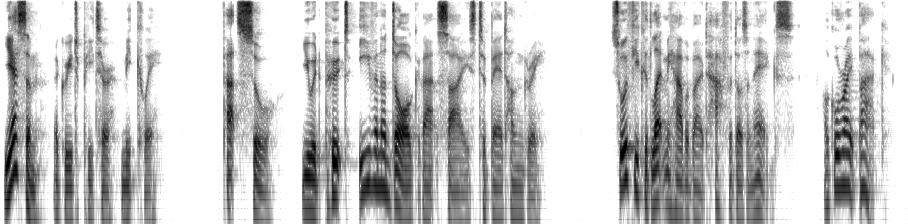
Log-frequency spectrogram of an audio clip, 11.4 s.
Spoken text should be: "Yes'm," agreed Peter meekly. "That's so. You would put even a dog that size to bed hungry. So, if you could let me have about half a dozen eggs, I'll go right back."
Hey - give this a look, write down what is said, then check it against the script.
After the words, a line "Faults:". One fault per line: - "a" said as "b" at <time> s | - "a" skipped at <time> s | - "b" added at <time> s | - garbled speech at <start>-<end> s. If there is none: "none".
"Yes'm," agreed Peter meekly. "That's so. You would put even a dog that size to bed hungry. So, if you could let me have about half a dozen eggs, I'll go right back."
Faults:
none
